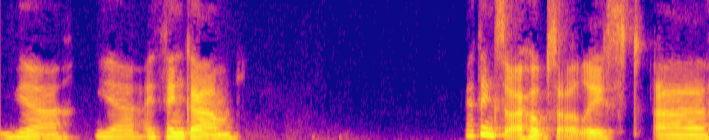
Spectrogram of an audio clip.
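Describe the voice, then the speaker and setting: A woman at a medium pitch with ordinary pitch variation, a very slow pace and long, frequent pauses, over a quiet background. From New Zealand. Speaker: filmmaker. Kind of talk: interview.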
